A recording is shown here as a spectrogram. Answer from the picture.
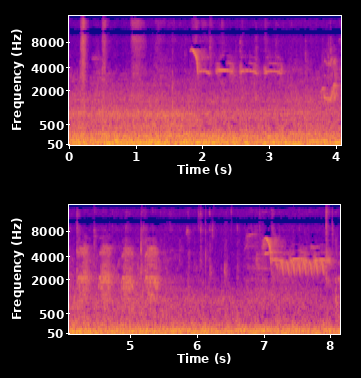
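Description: Songbirds singing outdoors: one bird repeats a short phrase twice, a high falling note followed by a run of quick notes, and another bird chirps in between. A steady low rumble lies under it all.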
